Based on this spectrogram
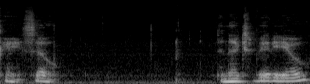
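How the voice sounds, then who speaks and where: A man talks in a somewhat breathy, fairly high voice. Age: 60s. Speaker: vlogger and rideshare driver. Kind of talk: casual vlog monologue. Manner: halting, many fillers.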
